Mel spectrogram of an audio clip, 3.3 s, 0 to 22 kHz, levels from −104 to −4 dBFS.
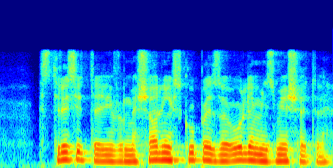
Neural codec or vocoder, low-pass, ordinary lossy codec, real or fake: codec, 16 kHz, 8 kbps, FunCodec, trained on Chinese and English, 25 frames a second; 7.2 kHz; none; fake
